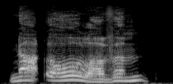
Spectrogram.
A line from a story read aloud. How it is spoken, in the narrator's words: said Hagrid hoarsely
